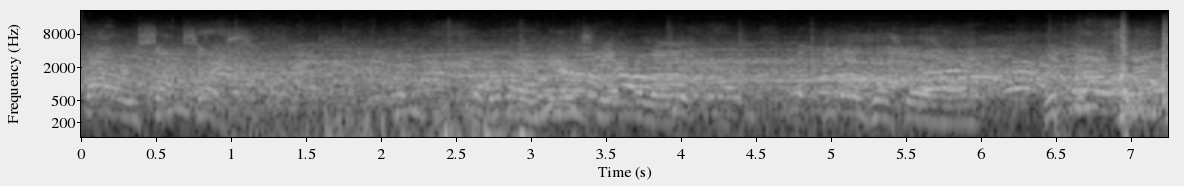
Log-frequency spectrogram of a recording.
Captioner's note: applause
